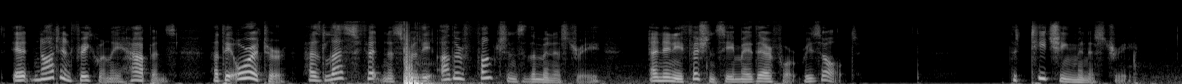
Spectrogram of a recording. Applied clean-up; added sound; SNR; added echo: none; Thump, thud; 1 dB; none.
